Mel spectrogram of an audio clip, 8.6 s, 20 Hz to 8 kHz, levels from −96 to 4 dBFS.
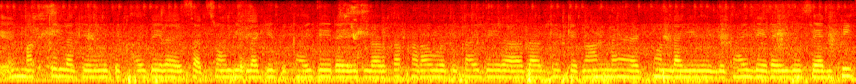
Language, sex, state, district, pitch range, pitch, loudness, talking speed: Hindi, female, Bihar, Gopalganj, 185-195 Hz, 190 Hz, -20 LUFS, 230 wpm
